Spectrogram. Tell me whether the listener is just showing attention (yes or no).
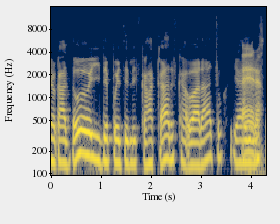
yes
